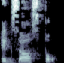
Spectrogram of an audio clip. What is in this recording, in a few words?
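"exhaustible", English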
